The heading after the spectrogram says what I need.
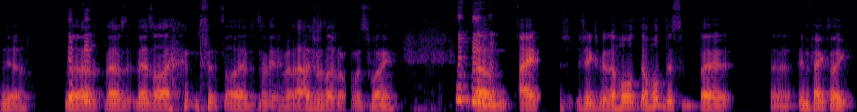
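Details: Adult man with Tourette syndrome whose recurring vocal tic, the word "Shakespeare", is interjected into ordinary speech; he also has word tics and shouting tics; vocal tic (Tourette syndrome).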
